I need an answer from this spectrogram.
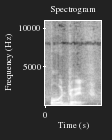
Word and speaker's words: Ohrdruf: I I think it's pronounced Ordruff. Um, we don't want to see all these dead bodies lying around the in the yard.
